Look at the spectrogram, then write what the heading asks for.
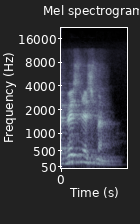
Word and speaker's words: businessman: post post and man when we add man to the word post we don't get post man or business man policeman what do we say instead policeman policeman postman he's a businessman businessman with a schwa so instead of having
